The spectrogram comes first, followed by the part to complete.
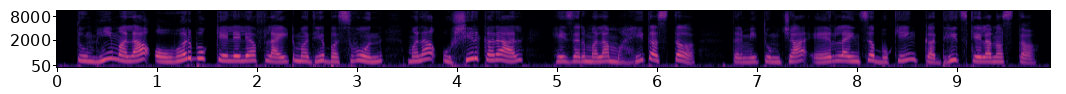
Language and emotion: Marathi, disgusted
